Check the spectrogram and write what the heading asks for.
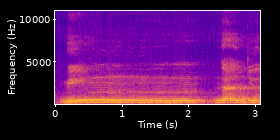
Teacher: Nun sukun bertemu huruf nun idgham bi gunnah. Jadi langsung ditekan, ya, ditahan, sempurnakan dengungnya, langsung fokus pada nun yang kedua. Min naj, jim sukun, maka tampakkan pantulannya, jangan ditahan.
